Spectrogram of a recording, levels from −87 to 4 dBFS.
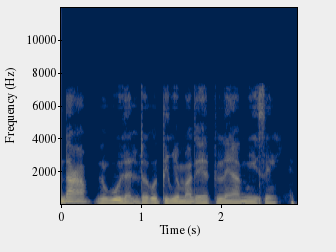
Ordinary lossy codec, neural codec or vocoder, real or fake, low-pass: none; codec, 16 kHz, 1 kbps, FunCodec, trained on LibriTTS, 50 frames a second; fake; 7.2 kHz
